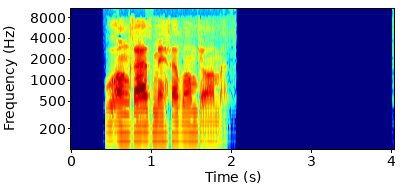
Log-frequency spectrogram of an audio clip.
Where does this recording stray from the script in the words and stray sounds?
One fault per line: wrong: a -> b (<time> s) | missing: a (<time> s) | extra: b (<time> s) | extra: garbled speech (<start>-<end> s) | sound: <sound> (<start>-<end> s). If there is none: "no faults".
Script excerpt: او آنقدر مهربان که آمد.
no faults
